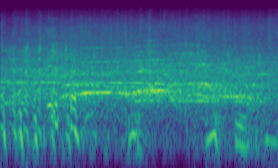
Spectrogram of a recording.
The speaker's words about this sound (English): Applause for God, guys. Yeah, that. Give it up for God.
